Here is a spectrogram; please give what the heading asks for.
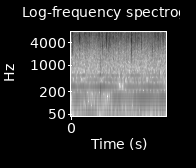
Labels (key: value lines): label: biophony, midshipman
recorder: SoundTrap 500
